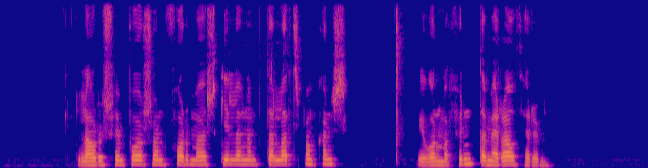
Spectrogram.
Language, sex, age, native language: Icelandic, female, 40-49, Icelandic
